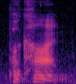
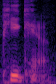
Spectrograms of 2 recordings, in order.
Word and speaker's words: pecan: said chinese is how in english american english we pronounce that word pecan but in britain they they pronounce it pecan oh okay so it's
